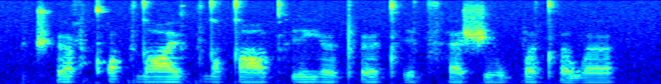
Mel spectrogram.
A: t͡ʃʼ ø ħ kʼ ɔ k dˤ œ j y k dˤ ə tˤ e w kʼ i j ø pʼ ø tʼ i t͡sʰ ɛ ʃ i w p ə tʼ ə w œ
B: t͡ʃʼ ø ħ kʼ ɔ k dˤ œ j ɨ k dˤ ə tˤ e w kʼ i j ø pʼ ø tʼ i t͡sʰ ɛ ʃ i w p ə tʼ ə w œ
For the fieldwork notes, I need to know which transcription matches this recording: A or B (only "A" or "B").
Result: A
